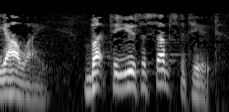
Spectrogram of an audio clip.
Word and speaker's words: Yahweh: Those four letters are pronounced Yahweh, in all likelihood, Yahweh.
